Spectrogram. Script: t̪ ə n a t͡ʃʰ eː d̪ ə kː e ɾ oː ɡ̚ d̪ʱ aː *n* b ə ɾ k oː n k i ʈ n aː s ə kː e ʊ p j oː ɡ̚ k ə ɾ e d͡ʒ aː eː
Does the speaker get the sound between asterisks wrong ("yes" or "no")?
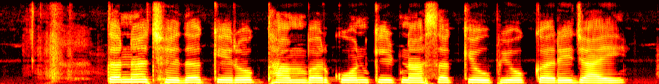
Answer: yes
